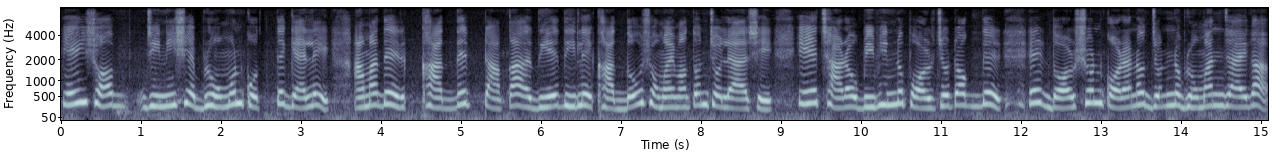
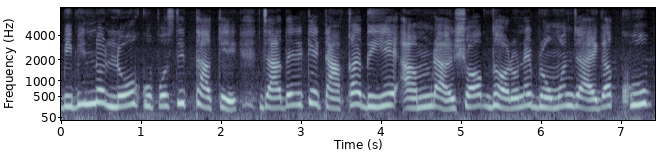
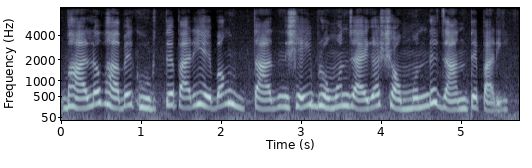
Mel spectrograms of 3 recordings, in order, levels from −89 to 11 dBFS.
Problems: background conversations at intervals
